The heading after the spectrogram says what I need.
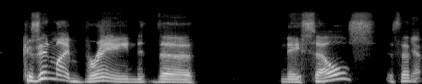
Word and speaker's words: nacelles: And I'm looking now, and there are some pictures where because in my brain, the nacelles, is that the correct pronunciation?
